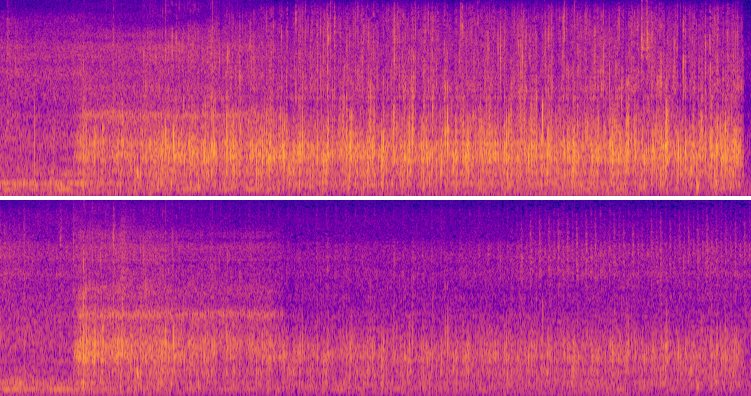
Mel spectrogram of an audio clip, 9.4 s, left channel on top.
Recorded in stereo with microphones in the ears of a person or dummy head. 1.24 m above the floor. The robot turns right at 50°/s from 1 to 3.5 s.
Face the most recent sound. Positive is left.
turn(degrees=85)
